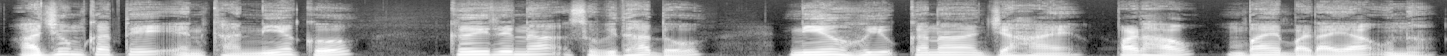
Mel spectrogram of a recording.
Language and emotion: Santali, neutral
